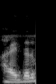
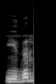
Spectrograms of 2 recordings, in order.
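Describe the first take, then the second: First: The first vowel sounds like 'eye'. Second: The first vowel sounds like 'ee'. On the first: "आइदर भी पढ़ते हैं" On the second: "ईदर भी पढ़ते हैं"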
